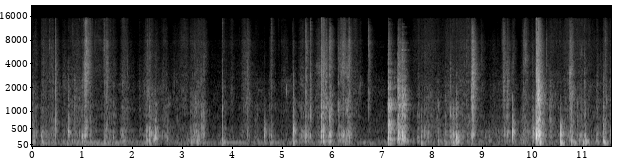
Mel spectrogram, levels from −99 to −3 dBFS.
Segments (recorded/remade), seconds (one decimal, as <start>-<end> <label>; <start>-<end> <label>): 0.0-11.6 recorded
